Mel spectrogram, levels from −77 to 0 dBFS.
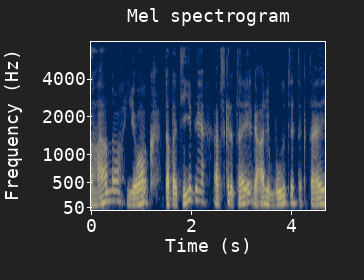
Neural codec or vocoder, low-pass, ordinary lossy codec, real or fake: codec, 16 kHz in and 24 kHz out, 1.1 kbps, FireRedTTS-2 codec; 7.2 kHz; Opus, 64 kbps; fake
